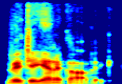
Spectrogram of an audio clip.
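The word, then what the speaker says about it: Yanukovych: the pro-Russian Ukrainian president Victor Yanukavic. I always mispronounced this guy's name, but yeah, that's it. Victor Yanukovic.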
